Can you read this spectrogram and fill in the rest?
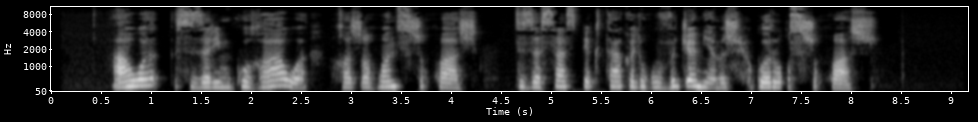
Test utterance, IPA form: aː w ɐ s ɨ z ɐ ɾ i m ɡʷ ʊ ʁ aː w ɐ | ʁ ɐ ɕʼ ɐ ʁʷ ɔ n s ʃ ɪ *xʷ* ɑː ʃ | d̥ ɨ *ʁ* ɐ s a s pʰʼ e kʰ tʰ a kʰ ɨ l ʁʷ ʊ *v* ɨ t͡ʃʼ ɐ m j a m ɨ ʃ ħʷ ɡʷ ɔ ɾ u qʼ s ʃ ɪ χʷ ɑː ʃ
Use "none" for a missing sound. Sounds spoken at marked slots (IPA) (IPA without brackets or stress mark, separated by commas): χʷ, z, v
